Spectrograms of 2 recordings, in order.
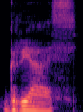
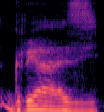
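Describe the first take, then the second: First: The final consonant is a voiceless S sound. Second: The final consonant is a voiced Z sound. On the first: "but we say gryas ... Devoicing Z to S" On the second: "the word for filth is gryaz"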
